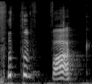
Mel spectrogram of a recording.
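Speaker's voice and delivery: ordinary talk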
